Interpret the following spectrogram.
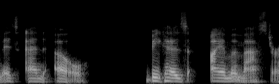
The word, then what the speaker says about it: No: My legal last name is N-O because I am a master at that word. That's not why, actually. Well, it isn't. It's not. Like, the pronunciation of my last name has always been no.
